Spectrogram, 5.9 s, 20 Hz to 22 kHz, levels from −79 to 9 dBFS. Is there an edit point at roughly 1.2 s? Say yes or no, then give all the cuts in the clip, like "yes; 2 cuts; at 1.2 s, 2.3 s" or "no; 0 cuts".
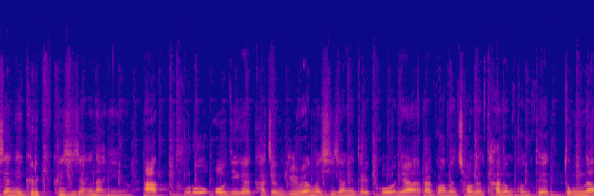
yes; 1 cut; at 1.2 s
